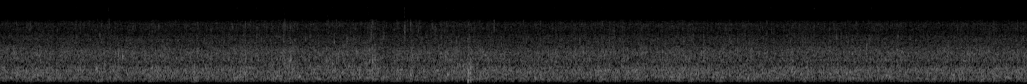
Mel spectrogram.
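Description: Steady rushing of Rockbottom Creek, a continuous broadband wash of flowing water close by with no voices.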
